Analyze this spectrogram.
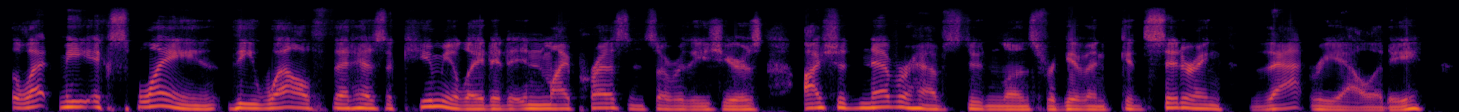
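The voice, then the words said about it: Sarcastic tone. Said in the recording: “You're being sarcastic, right?”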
